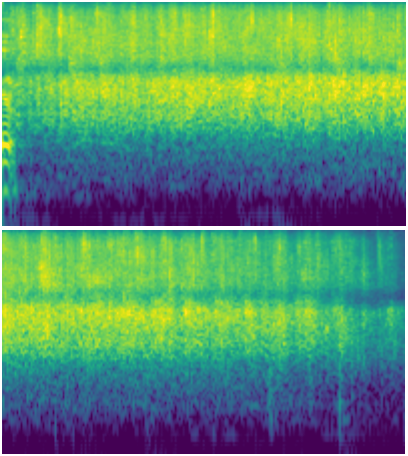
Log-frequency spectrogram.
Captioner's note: applause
